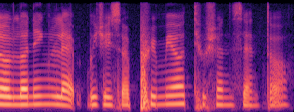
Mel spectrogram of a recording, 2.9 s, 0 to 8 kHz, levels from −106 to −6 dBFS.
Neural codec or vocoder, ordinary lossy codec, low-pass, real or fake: none; none; 7.2 kHz; real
